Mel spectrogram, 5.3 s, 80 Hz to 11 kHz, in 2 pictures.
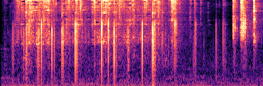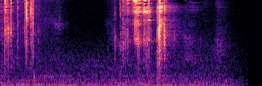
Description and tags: Keys jingling on a keychain.
Recorded on Sony PCM-D100
Metal, D100, Jingle, Keys, Chain, Apartment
